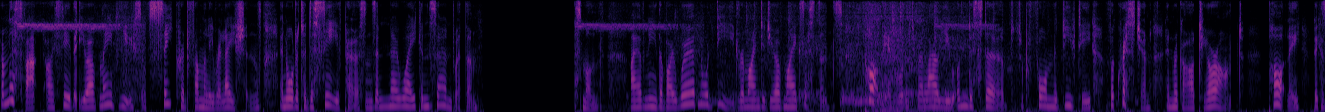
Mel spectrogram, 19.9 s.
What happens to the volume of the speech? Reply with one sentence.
The volume of the speech stays about the same.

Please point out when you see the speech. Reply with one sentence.
You can hear the speech from 0.0 to 7.2 s and from 8.6 to 19.8 s.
